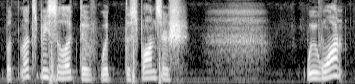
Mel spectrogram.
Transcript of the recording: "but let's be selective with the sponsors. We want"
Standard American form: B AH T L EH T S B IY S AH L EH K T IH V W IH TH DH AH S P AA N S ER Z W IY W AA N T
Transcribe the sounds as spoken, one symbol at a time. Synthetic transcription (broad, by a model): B AH T L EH T S B IY S AH L EH K T IH V W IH DH AH S P AA N S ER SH W IY W AA N T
